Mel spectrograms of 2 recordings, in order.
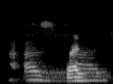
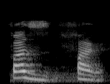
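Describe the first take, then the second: First: A glottal catch separates fa from azfar. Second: The syllables run together with no catch. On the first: The speaker calls it wrong. "Jadi tidak dibaca fa'azfar" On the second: The speaker calls it right. "cara membacanya adalah digabungkan fazfar"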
